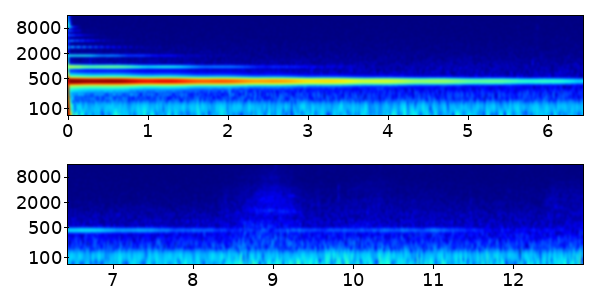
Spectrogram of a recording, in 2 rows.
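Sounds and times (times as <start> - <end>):
soft hit on a large wine glass: 0.0 - 5.5.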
